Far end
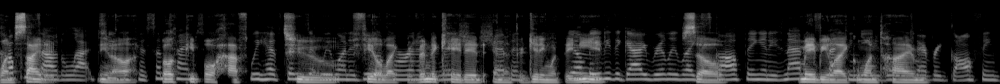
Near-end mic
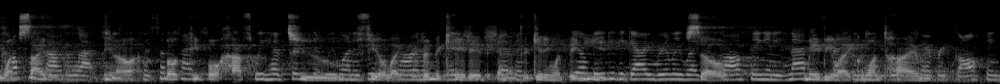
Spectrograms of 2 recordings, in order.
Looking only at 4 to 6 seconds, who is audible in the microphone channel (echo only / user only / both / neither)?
echo only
